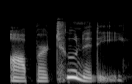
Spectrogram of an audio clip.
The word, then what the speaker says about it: opportunity: Society Society High Society opportunity opportunity and I put this here because this might be helpful uh I'll put this in parenthesis opportunity to think of it as tuna if that's helpful thank you for this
